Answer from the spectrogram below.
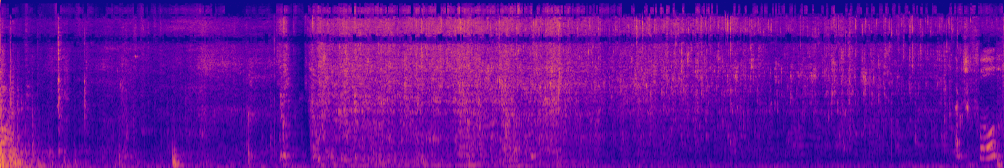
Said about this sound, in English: Put some water in the big stainless pot.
